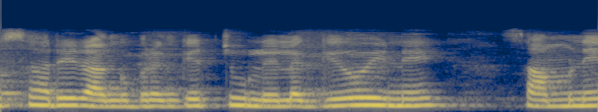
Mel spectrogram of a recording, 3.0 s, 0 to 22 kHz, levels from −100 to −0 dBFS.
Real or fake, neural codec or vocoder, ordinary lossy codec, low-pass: real; none; none; none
